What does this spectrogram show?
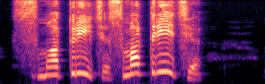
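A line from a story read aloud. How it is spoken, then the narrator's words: Sudden shout. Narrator (Russian): вдруг закричал Макс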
